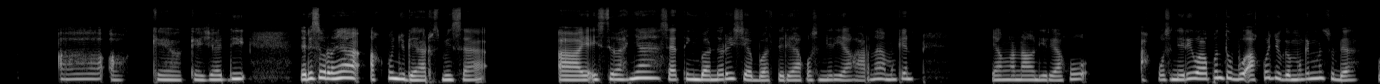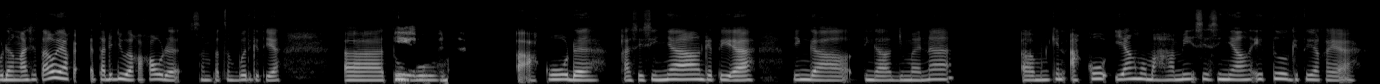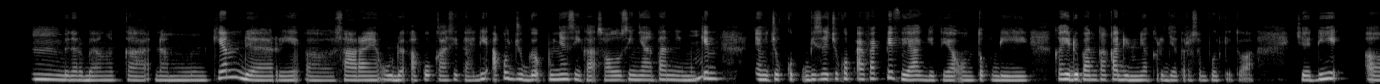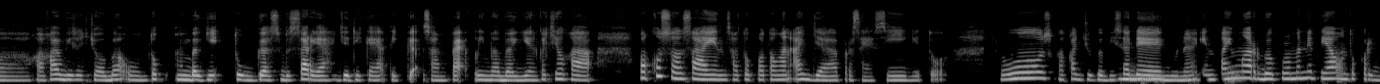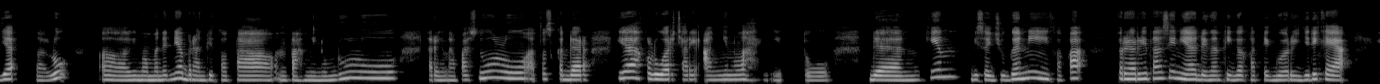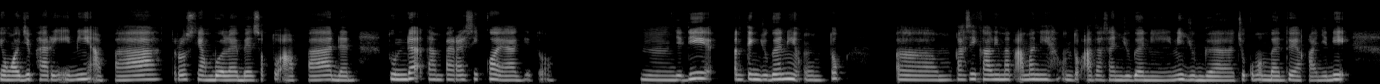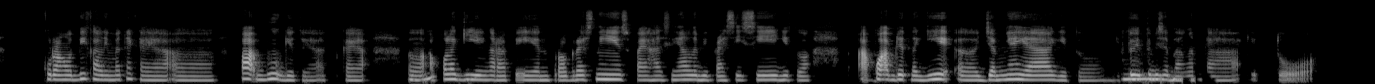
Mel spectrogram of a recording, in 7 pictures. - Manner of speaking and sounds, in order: in English: "setting boundaries"; fan; tapping; in English: "timer"; other background noise; in English: "update"
- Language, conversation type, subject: Indonesian, advice, Bagaimana cara berhenti menunda semua tugas saat saya merasa lelah dan bingung?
